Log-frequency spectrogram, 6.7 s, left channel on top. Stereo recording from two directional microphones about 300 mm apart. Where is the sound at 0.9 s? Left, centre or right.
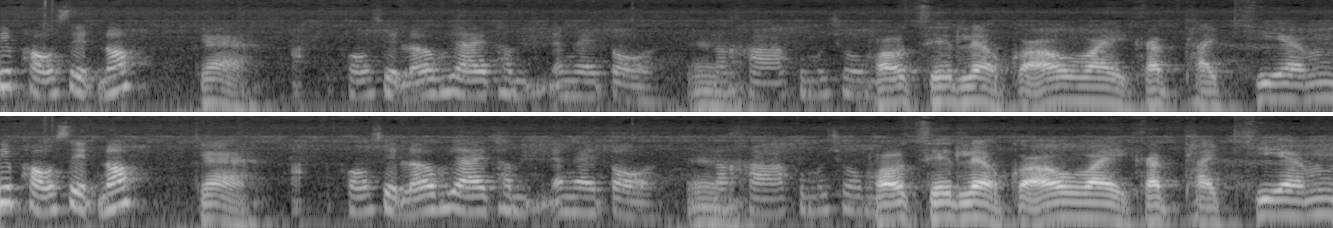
Right.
